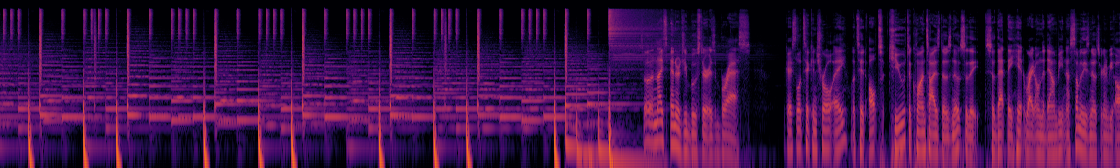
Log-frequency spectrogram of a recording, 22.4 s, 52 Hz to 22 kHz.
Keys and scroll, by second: 14.7 ctrl+s, 15.9 ctrl+a, 17.2 alt+q, 17.4 alt+Return.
